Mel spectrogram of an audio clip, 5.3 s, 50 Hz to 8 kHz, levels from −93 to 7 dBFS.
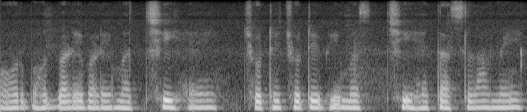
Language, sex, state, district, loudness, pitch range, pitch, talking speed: Hindi, female, Uttar Pradesh, Jyotiba Phule Nagar, -16 LUFS, 170-180 Hz, 175 Hz, 125 wpm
